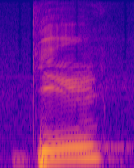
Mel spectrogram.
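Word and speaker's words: γῆ: Não importa com qual dos três acentos ela venha, ela sempre virá com um desses três acentos. Não importa, o som vai ser o mesmo.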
